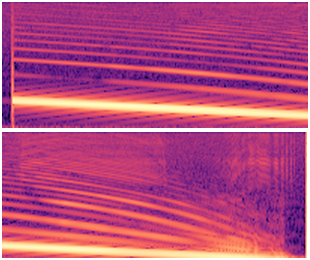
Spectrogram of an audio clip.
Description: Buzz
